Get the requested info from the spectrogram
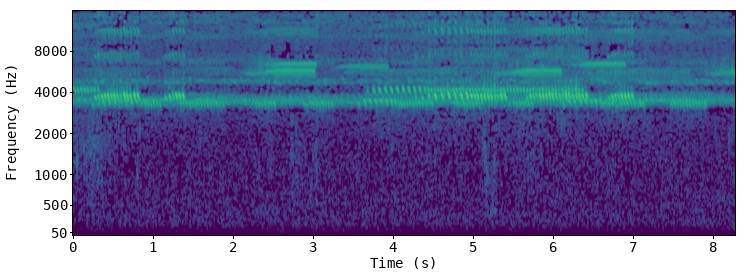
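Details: On Aroha Island in New Zealand, evening crickets keep up a high, fast-pulsed trill rising and dipping in loudness, joined by softer, higher chirping strands from other insects in the background.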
